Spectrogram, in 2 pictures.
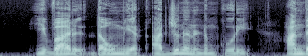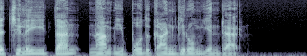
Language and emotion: Tamil, neutral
